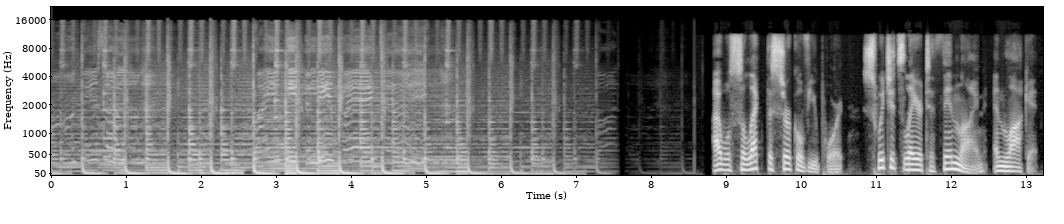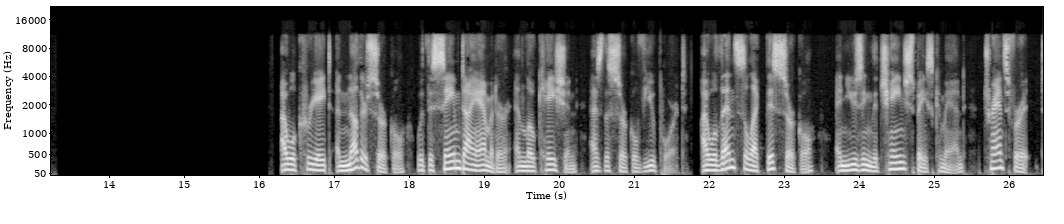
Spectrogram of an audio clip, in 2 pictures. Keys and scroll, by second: 16.1 Escape, 17.3 typing, 18.5 Return, 25.0-26.0 typing.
